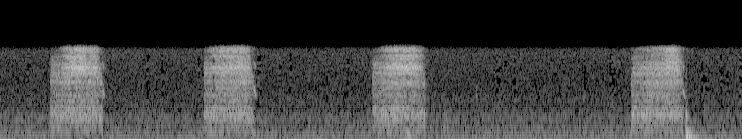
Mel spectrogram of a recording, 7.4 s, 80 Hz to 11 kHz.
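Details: Barn owl at a nest site in Théding, recorded 11 August 2020 while exploring the corridor: four harsh, breathy hisses, each about half a second long, repeated roughly every two seconds against a steady low hum.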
